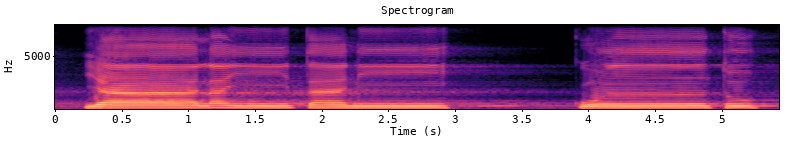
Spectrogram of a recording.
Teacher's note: huruf nun sukun bertemu ta maka didengungkan dan disamarkan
